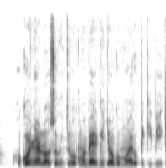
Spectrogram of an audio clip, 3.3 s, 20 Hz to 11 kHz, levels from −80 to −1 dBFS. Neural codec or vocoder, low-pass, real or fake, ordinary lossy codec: none; 9.9 kHz; real; none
